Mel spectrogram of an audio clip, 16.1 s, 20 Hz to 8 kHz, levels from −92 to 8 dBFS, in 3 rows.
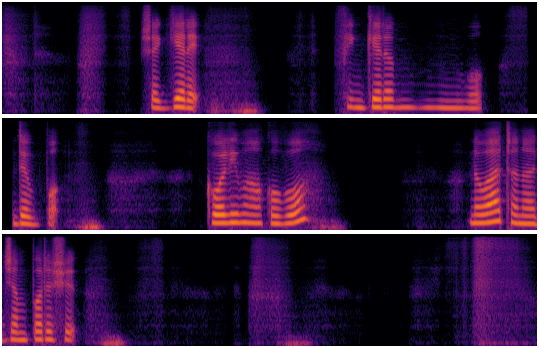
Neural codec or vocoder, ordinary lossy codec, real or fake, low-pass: codec, 16 kHz, 0.2 kbps, FocalCodec; Opus, 64 kbps; fake; 7.2 kHz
